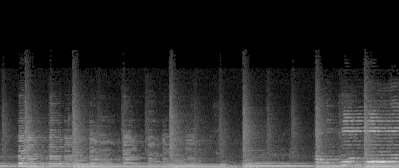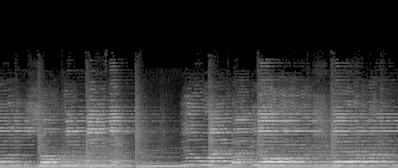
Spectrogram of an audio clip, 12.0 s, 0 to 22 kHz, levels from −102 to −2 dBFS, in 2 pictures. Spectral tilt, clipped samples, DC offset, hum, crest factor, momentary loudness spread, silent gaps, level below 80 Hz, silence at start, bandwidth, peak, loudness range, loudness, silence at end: -3.5 dB/octave; under 0.1%; under 0.1%; none; 18 dB; 14 LU; none; -54 dBFS; 0 s; 14.5 kHz; -12 dBFS; 10 LU; -30 LUFS; 0 s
